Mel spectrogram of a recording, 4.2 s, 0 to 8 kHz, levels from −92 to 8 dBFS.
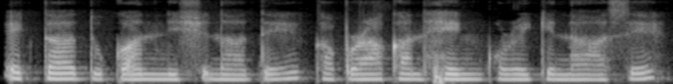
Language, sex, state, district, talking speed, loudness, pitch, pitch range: Nagamese, female, Nagaland, Dimapur, 130 wpm, -18 LUFS, 185 Hz, 180-195 Hz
